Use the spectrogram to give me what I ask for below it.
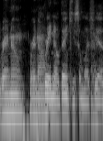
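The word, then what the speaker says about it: Raynaud: I can't pronounce his last name. Rayno.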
